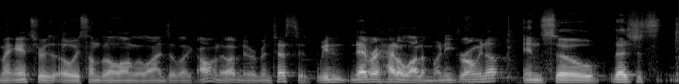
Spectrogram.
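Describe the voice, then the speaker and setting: This man talks very fast with an American accent. His pitch sits fairly low and his intonation stays fairly even. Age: 20s. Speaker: streamer. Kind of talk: casual vlog monologue. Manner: casual, with many filler ums.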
